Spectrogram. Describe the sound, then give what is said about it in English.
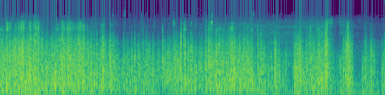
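Wind buffets a microphone on a windy day in a steady, loud roar of rumbling gusts that swell and dip throughout, with no voices, only the rough, blustery noise of air hitting the mic. “Man, I am really enjoying this win today, you guys.”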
